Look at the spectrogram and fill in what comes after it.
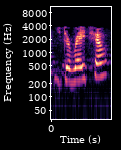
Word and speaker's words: derecho: Derecho.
